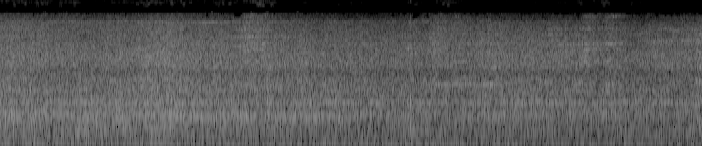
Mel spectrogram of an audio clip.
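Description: Freight train rolling past, a steady low rumble of wheels on rail that slowly gets quieter.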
